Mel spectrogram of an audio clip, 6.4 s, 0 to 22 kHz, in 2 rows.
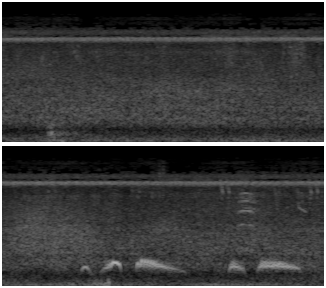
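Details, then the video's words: Spotted dove decoy at Bang Li calling to wild doves: after a quiet stretch of background hiss, two phrases of a brief note and a longer falling coo come near the end. "ต่อนกเขาใหญ่ EP289หมายสองกุกเรียกลงกุก"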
